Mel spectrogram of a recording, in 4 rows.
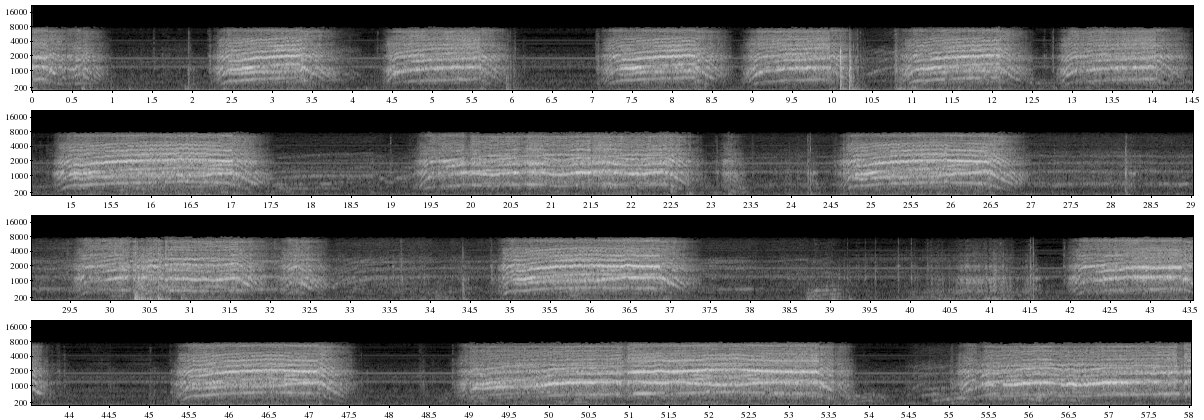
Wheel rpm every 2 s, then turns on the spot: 70, 80, 90, 60, 90, 80, 90, 80, 110, 20, 150, 80, 70, 80, 20, 130, 20, 40, 90, 0, 10, 90, 30, 90, 50, 160, 130, 40, 160.
22-24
